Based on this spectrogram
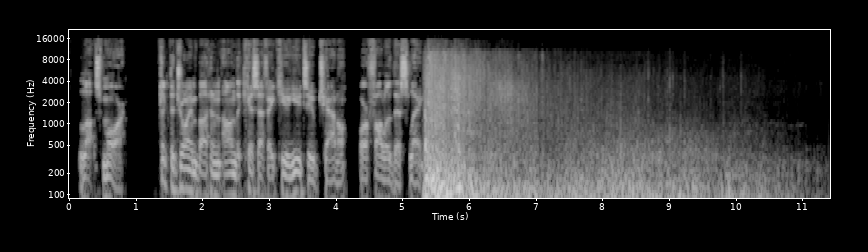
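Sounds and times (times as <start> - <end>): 
speech: 0.2 - 6.1
deep boom sound effect in podcast intro: 5.4 - 11.4.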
